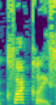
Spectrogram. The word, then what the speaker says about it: Cleckley: His name is Hervé Milton Checkley. Oh, Cleckley. See, I always say it wrong. C-L-E-C-K-L-E-Y. He wrote the most famous book called Mask of Sanity, okay?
